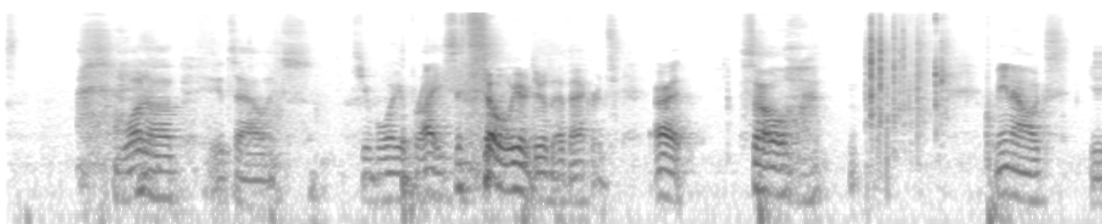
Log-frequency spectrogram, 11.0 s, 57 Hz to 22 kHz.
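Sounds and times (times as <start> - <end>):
small hard objects clicking: 8.7 - 9.6.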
